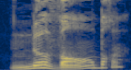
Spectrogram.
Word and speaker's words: novembre: Novembre, novembre, novembre. Okay, E-M en novembre, novembre.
